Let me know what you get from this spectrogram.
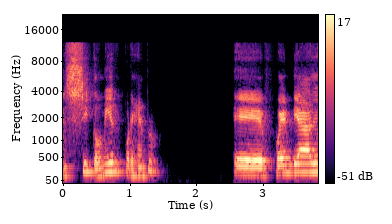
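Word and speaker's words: Zhytomyr: Está con las estampillas con la letra sh, esa es como la letra sh con Z, se pronuncia como Z, como en Shitomir, por ejemplo.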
